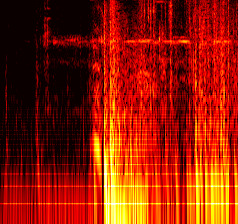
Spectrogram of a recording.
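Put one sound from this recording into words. A heavy explosion booms nearby, followed by a ringing rumble.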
